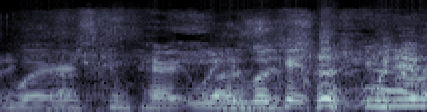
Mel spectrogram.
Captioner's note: laughter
